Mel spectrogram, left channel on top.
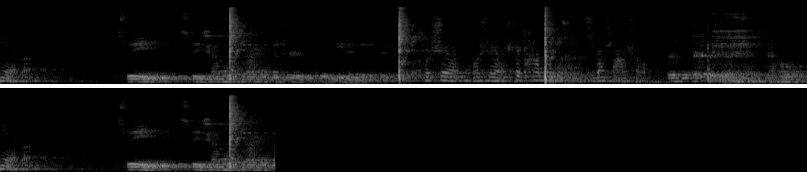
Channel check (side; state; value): right; drops out; at 2.8 s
